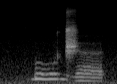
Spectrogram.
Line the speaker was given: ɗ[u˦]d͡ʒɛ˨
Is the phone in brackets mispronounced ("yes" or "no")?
yes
